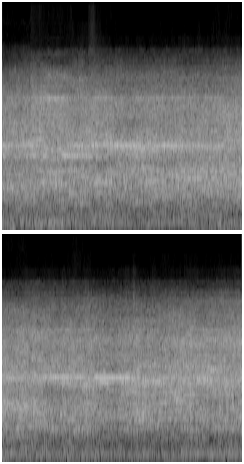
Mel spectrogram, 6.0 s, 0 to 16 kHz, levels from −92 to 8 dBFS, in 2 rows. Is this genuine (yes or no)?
no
